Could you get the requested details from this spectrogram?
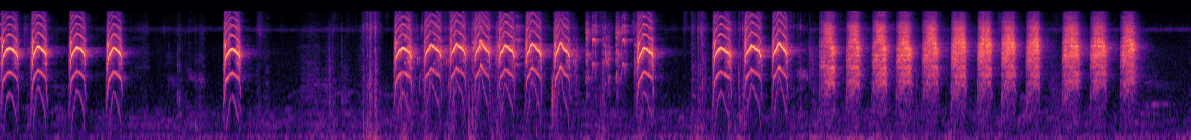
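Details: Kolibri kelapa sunbird in a lure recording for caged birds: loud arched high chirps in short bursts with gaps, ending in a fast, harsh, buzzy series of rapid notes.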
